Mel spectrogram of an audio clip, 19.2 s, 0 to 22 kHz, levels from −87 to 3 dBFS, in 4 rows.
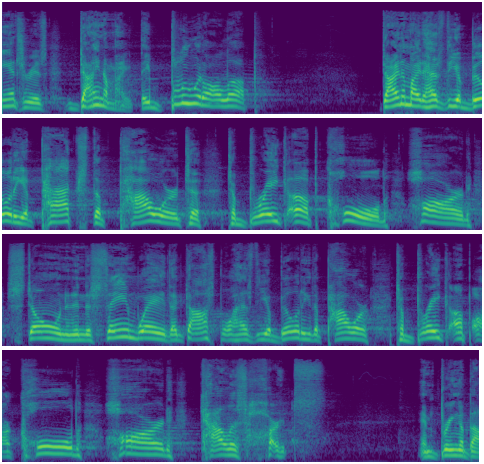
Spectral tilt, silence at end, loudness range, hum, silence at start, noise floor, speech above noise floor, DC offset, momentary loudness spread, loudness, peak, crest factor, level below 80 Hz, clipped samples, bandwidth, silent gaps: -5 dB/octave; 0 s; 4 LU; none; 0 s; -67 dBFS; 46 dB; under 0.1%; 11 LU; -21 LUFS; -2 dBFS; 20 dB; -64 dBFS; under 0.1%; 16.5 kHz; none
